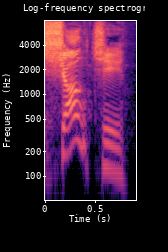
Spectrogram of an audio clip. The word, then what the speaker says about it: Shang-Chi: Also, I found out it's Shang-Chi, not Shang.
